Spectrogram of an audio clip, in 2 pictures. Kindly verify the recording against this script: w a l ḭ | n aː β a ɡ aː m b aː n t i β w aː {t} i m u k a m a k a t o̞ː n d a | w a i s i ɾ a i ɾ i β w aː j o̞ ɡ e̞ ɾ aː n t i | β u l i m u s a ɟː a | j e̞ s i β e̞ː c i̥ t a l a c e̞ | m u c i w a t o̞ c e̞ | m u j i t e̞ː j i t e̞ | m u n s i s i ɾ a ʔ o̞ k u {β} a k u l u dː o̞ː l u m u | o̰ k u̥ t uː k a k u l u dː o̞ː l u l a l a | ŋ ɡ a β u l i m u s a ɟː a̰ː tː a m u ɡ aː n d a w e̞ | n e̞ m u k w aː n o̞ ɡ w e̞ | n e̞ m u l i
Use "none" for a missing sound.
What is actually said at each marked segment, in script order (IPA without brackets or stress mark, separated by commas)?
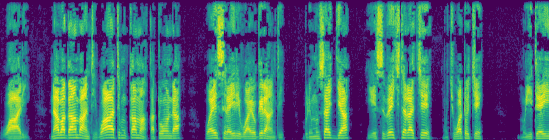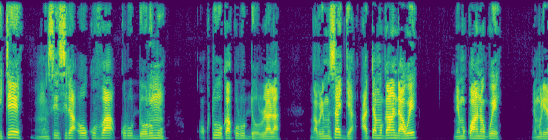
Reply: t, v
